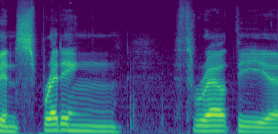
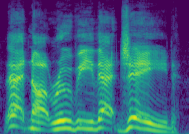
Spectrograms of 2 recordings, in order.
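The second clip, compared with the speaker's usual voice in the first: higher-pitched bickering giant; 6 semitones higher, 3 dB louder, slower than usual. Acted. Giant correcting another over treasure, raised-pitch giant voice. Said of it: "And the other one says".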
